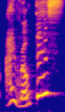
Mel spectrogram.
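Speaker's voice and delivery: high, laughing question; embarrassed at her own words; high incredulous laugh; laughing disbelief. Real, not acted.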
